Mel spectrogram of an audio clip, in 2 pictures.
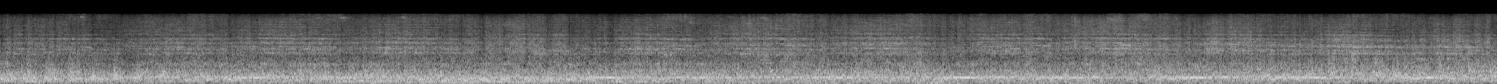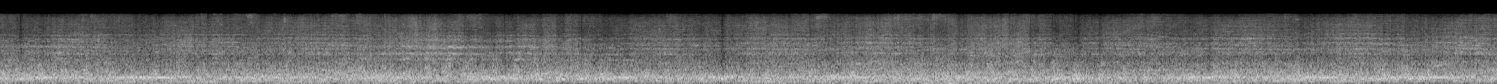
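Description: Empty steel coal cars of a CSX coal train rolling past, loud and steady: the rumble and clatter of steel wheels on the rails, with a wavering high squeal of wheels against rail throughout.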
